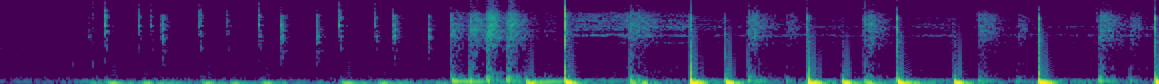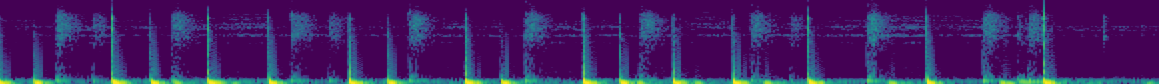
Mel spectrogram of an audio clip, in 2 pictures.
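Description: Soloed kick-drum microphone track of a live drum recording played back: a fast, steady run of deep kick hits starting about half a second in. Fainter bleed from the snare, toms and hi-hat sounds between and around them.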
